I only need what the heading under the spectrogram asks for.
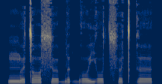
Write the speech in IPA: ŋ͡m ɵ˦ t ɔ˦ s ɵ˨ b ə˦ ɡ͡b o˨ j o˨ t͡sʰ ɵ˦ t k ə˦

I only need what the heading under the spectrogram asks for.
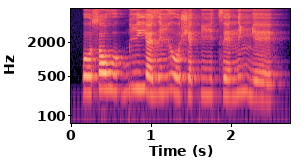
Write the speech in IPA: o˨ s ɔ˦ w u˨ ɡ͡b iː˦ j ɛ˨ z i˨˦ ɣ o˨ ʃ ɛ˨ k iː˨ t͡s e˨ n i˦ ɲ e˨

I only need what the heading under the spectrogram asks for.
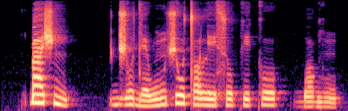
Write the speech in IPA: k͡p a˦ ʃ ĩ˦˨ | d͡ʒ o˧ d ɛ˨ w ũ˨˦ ʃ o˦ t ɔ˧ l e˧ s o˧ k e˧ k o˦ | ɡ͡b ɔ˨ ɡ ũ˨

